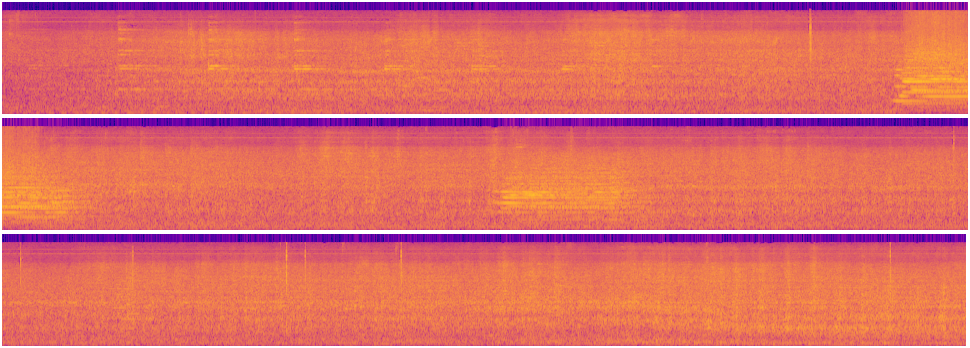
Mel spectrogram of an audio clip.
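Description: Norfolk Southern freight train running past with a steady rumble, its locomotive horn sounding twice: a longer blast about nine seconds in and a shorter one about six seconds later. Near the end the loaded hopper cars pass close, and the wheel noise grows louder.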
